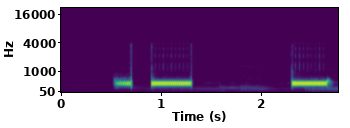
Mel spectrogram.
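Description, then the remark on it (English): An outgoing call's ringback tone: steady electronic buzzing bursts in a double pulse, a pause, then another burst, clear and fairly loud over a quiet line with no talking. “A few days later, I managed to get a phone number.”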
